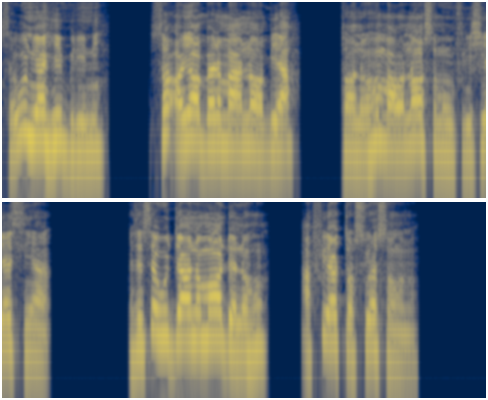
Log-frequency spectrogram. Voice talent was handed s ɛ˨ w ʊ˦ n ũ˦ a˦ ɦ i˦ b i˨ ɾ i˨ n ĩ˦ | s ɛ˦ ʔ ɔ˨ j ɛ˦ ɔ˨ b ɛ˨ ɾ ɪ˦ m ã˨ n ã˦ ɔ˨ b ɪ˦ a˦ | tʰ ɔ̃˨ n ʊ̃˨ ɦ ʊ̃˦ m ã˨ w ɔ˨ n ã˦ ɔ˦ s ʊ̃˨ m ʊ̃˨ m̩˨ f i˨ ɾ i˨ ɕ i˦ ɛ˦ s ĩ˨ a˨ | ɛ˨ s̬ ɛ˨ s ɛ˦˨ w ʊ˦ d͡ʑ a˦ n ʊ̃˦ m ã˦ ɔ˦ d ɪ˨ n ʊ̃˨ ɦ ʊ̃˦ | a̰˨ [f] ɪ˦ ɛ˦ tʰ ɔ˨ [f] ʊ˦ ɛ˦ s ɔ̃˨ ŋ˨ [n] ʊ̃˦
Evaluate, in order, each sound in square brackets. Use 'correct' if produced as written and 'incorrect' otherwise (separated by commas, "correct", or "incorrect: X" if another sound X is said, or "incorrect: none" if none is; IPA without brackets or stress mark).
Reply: correct, incorrect: s, correct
